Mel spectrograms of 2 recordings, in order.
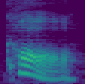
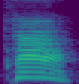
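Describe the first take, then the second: First: English accent, with no final r. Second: Boston accent, with the r dropped. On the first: "In England, it's caw" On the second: "Boston, ca"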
